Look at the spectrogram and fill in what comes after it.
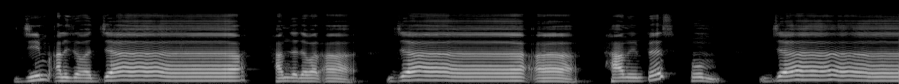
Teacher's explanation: মাদ্দে লাজিম চার আলিফ টেনে পড়তে হবে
